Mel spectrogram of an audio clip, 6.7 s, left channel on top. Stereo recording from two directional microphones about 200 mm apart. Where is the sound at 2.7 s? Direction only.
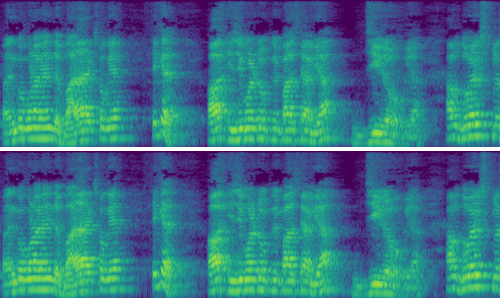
10° right (ahead or behind).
